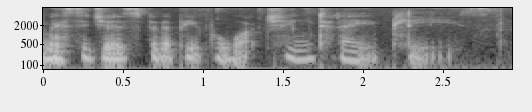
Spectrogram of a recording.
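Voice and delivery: soft whispered plea; whispering. Real, not acted. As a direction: whisper it to the cards. Whispered request to the cards.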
